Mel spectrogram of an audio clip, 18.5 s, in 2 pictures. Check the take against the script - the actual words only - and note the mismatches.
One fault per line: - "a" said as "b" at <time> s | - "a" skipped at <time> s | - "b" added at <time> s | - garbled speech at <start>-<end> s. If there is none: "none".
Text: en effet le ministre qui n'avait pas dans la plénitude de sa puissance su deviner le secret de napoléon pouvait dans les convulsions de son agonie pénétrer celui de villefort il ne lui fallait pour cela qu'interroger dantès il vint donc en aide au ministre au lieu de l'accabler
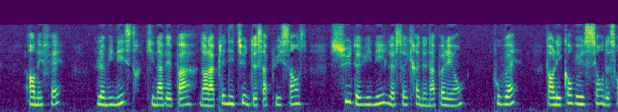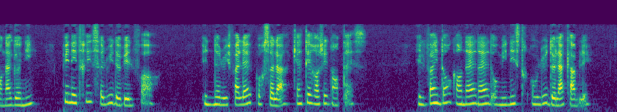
- "aide" added at 16.4 s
